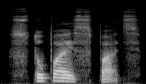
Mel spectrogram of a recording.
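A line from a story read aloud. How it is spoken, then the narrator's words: Distracted irritated grumble. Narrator (Russian): Погруженный в глубочайшие раздумья, Лафма раздраженно проворчал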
